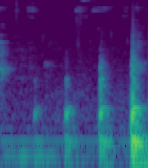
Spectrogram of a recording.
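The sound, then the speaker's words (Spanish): A dog tussles with a stuffed deer toy, letting out four short growly yips that grow louder each time, the last one the strongest, with no one talking. “Nuestra leona en Mal de Malibú está peleándose con un venado.”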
